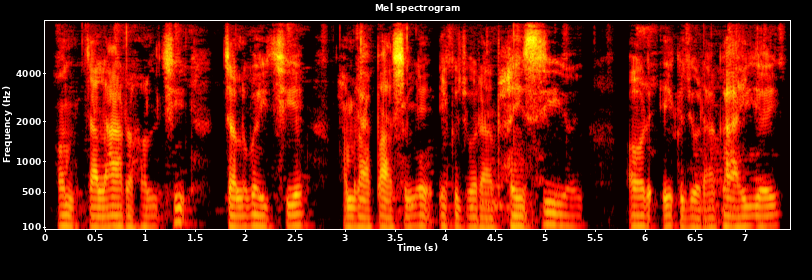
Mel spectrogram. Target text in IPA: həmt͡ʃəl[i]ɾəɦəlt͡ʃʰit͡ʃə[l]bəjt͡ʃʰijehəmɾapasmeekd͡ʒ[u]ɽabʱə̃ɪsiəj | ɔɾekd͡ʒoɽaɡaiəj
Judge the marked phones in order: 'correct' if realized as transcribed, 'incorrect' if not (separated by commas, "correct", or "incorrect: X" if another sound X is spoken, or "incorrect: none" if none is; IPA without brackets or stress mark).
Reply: incorrect: a, correct, incorrect: o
